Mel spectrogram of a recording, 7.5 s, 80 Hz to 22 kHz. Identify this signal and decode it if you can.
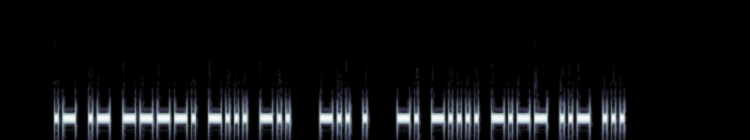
Morse code, heard as a keyed tone, about 28 wpm, 700 Hz. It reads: AA9BD DE N6YUS
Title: USA Callsign DE Callsign 28wpm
